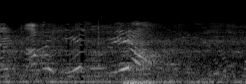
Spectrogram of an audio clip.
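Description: Children's high-pitched voices calling out and squealing in a busy indoor hall, a few short excited cries over the background chatter, the loudest about a second and a quarter in.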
